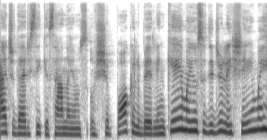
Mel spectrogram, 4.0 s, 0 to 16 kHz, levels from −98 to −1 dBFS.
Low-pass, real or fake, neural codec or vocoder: 14.4 kHz; real; none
